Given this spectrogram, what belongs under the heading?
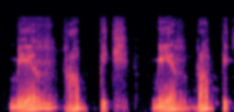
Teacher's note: B-nya kayak ditahan. Nyamber seperti ditahan sebentar.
